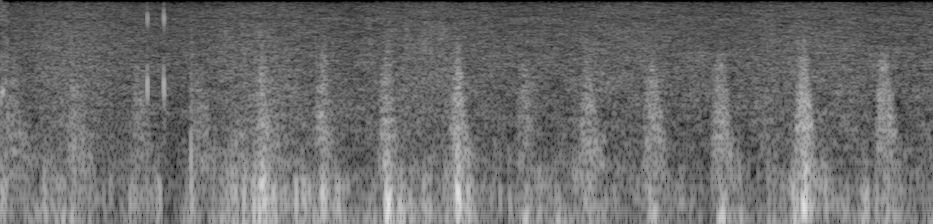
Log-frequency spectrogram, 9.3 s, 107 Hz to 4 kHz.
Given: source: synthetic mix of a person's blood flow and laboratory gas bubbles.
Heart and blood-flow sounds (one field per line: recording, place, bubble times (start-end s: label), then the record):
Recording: Doppler ultrasound of blood flow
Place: subclavian vein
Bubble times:
0.00-0.09 s: bubbles
1.44-1.51 s: bubbles
1.61-1.68 s: bubbles
1.89-1.96 s: bubbles
From the record:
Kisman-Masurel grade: 211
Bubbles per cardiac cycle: several, 3 to 8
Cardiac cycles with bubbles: 1 to 10%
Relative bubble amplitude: barely perceptible (0.100 to 0.250)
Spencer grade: 1 (occasional bubble signal discernible with the cardiac motion signal, with majority of cardiac periods free of bubbles)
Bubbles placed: anywhere in the cardiac cycle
